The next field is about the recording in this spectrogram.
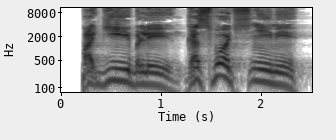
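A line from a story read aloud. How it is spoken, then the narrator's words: Furious bark. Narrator (Russian): яростно рявкнул поэт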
